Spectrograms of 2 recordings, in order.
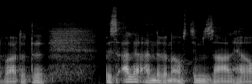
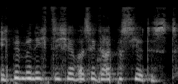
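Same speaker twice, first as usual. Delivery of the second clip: very high, squeaky falsetto head voice; 4 dB louder than usual. A narrator reads a man's line while two listeners hold back laughter, in a high falsetto. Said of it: "sagte er mit einer hohen Fistelstimme".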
